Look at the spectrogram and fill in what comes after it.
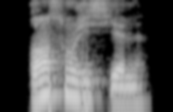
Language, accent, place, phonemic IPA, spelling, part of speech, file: French, France, Lyon, /ʁɑ̃.sɔ̃.ʒi.sjɛl/, rançongiciel, noun, LL-Q150 (fra)-rançongiciel.wav
- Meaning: ransomware (malware that holds the data of a computer user for ransom)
